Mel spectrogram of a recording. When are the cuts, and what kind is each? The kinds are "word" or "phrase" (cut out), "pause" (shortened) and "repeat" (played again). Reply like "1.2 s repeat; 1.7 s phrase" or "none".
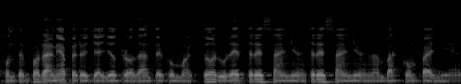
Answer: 1.2 s phrase; 2.2 s word; 3.1 s repeat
